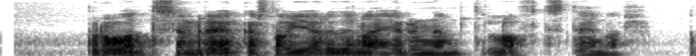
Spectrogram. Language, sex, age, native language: Icelandic, male, 30-39, Icelandic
